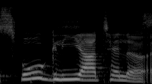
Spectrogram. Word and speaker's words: Sfogliatelle: Das schreibt man S-F-O-G-L-I-A-T-E-L-L-E. – S-F-O? – Ja, Svaliatelle. Und dann aber Svoliatelle oder Svaliatelle. Das O spricht man irgendwie in A aus. – S-F. – Also Svogliatelle.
